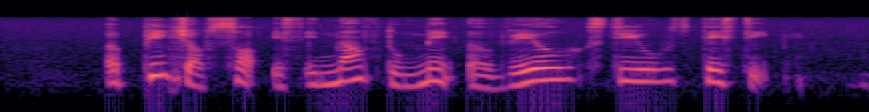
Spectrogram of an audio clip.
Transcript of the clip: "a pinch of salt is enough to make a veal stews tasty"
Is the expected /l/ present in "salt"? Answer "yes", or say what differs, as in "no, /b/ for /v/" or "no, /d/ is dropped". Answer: no, /l/ is dropped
